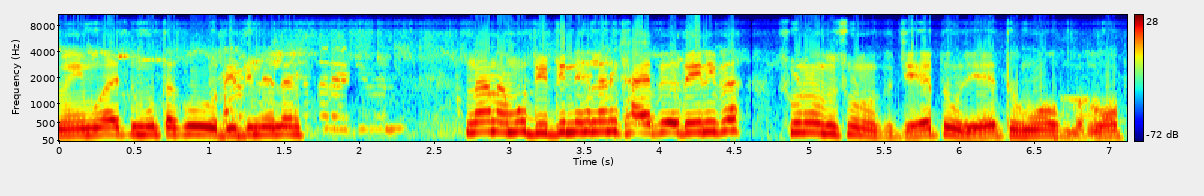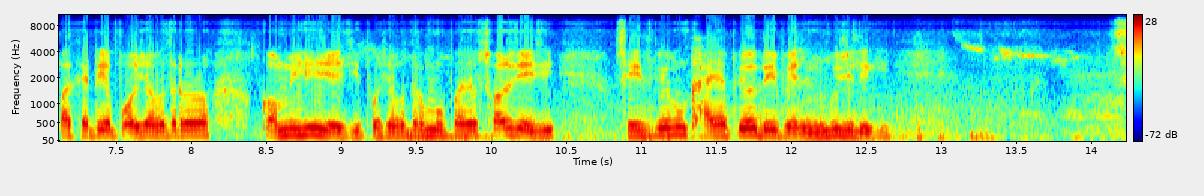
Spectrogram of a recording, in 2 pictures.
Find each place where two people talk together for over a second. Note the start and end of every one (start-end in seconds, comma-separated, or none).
2.8-4.5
